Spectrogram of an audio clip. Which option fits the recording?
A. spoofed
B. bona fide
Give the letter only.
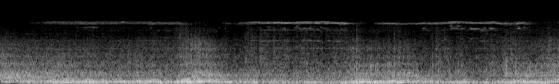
B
